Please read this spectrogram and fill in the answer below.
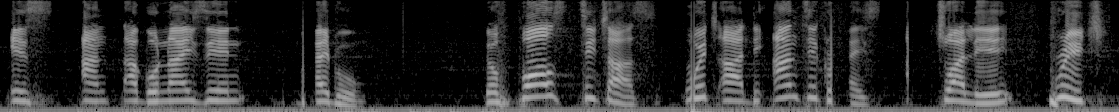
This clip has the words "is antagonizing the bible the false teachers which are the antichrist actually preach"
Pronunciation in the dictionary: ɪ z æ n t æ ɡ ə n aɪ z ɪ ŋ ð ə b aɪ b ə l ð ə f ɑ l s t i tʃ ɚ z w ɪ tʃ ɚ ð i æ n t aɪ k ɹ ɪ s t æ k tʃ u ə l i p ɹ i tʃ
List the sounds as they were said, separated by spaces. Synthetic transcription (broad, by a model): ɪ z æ n t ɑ ɡ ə n aɪ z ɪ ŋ b aɪ b ə l ð ə f ɑ l s t i tʃ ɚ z w ɪ tʃ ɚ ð i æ n t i k ɹ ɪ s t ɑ k tʃ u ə l i p ɹ i tʃ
